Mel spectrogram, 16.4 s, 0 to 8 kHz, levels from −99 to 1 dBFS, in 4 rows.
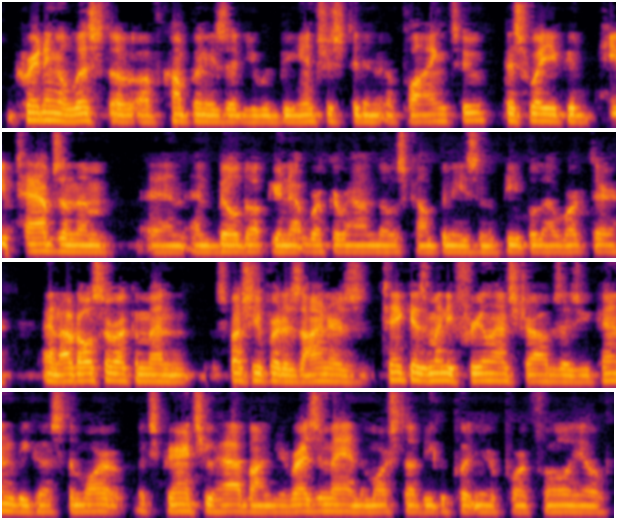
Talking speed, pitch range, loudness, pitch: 265 wpm, 105-115 Hz, -19 LUFS, 110 Hz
